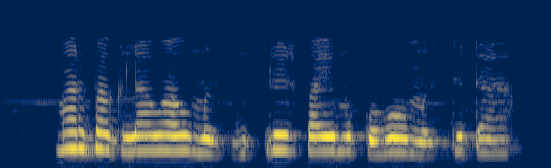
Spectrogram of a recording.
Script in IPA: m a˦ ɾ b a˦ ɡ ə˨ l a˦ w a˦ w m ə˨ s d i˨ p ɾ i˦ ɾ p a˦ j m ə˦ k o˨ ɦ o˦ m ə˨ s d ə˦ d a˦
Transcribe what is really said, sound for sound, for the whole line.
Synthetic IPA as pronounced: m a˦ ɾ b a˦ ɡ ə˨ l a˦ w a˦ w m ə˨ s d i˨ p ɾ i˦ ɾ p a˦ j m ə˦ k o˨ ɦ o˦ m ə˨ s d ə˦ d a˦

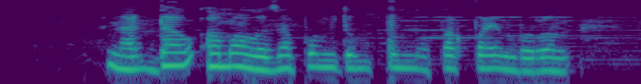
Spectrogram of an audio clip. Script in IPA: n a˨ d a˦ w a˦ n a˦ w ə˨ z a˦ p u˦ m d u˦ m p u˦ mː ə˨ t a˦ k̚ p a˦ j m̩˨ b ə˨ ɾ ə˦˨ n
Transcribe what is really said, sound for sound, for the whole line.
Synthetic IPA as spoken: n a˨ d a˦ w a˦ m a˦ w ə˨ z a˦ p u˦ m d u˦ m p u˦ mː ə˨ p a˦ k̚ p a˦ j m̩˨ b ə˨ ɾ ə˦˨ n

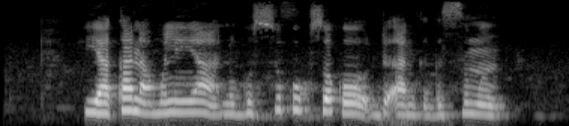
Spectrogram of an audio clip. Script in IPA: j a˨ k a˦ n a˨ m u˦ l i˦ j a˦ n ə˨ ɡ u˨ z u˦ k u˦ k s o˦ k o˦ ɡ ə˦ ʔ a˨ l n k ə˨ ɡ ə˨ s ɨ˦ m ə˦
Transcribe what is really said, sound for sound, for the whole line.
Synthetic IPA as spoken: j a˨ k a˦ n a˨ m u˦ l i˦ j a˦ n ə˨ ɡ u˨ s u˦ k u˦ k s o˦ k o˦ d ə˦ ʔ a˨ n k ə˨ ɡ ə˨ s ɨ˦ m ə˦

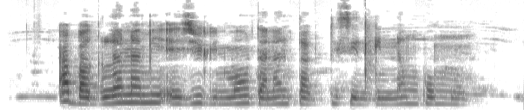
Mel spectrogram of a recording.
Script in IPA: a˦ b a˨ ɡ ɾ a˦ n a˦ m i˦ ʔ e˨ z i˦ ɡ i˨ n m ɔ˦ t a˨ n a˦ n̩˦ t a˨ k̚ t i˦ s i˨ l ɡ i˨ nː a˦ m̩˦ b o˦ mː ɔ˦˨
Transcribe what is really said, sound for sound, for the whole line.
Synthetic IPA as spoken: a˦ b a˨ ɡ l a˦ n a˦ m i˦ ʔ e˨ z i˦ ɡ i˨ n m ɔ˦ t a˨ n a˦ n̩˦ t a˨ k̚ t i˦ s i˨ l ɡ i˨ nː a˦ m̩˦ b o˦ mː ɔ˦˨

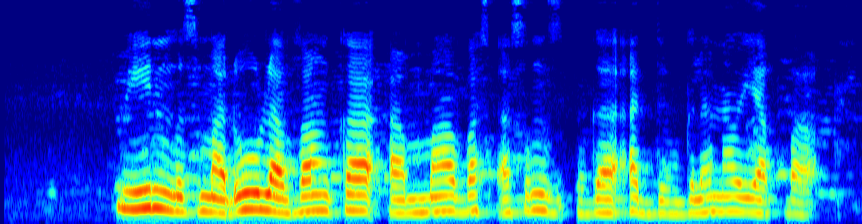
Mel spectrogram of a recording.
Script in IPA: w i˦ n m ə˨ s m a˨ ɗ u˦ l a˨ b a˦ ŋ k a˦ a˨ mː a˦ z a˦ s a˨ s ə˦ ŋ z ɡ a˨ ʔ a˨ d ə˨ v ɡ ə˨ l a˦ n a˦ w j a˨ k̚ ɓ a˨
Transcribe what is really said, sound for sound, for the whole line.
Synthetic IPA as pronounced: w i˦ n m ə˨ s m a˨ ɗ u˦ l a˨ v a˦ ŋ k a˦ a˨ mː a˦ v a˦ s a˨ s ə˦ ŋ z ɡ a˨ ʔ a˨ d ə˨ v ɡ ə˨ l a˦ n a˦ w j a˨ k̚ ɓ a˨

